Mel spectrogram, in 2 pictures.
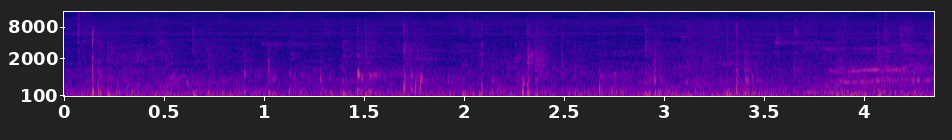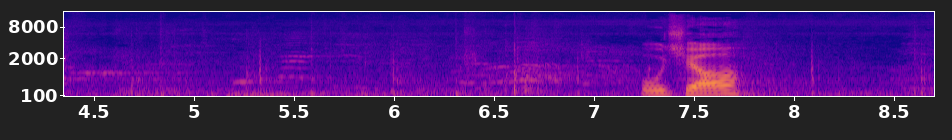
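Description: A tennis racket hits a ball with sharp pops.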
